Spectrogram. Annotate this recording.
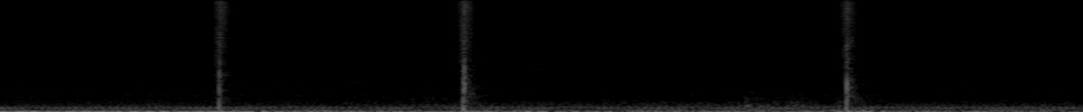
I made this blink with my hands and im very proud of it.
